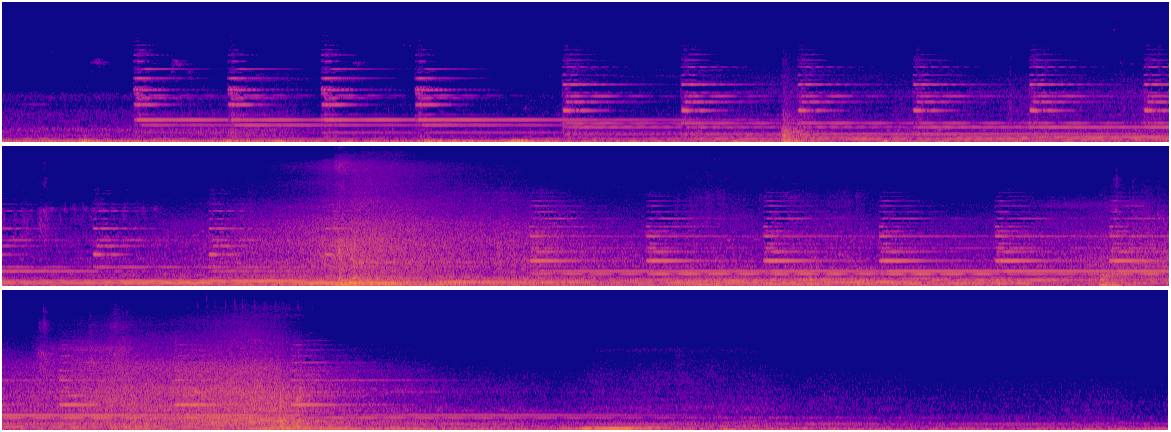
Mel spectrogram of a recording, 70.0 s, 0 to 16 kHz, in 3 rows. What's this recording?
ingelfingen 9oclock churchbells
9:00 o´clock churchbells in a small village in southern germany. Unfortunately a car drives by at the beginning and fades into the first bell, but that´s street recording...
atmosphere, churchbells, field, recording, street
